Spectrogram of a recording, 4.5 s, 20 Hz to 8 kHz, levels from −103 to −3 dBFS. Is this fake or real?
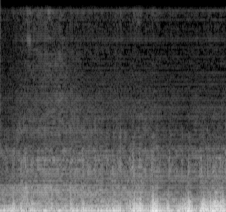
fake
